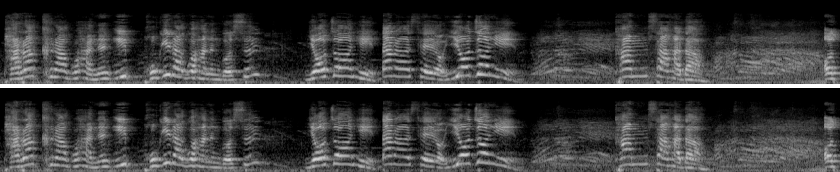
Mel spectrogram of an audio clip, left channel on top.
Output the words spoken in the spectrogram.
바라크라고 하는 이 복이라고 하는 것은 여전히, 따라하세요. 여전히 감사하다.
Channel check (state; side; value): normal; both; correlation 0.49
